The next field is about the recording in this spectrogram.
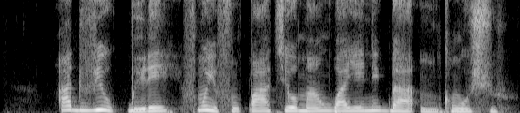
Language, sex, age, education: Yoruba, female, 15-29, tertiary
